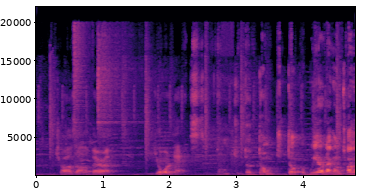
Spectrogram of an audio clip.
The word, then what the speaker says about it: Oliveira: tell you once again, we do not say Charles Oliveira. It is Charles Oliveira. Yeah. You got to stretch it out. That's how you say his name on this show, okay?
